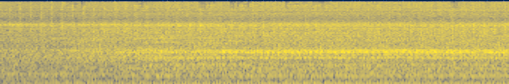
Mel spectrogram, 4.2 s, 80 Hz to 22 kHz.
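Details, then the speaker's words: EF Civic sedan engine started after a snapped timing belt: steady idle with a light, fast tick from the top end, about four per second; owner suspects rocker arm ticks rather than valve clearance. "Sounds a little ticky. Yeah, sounds like I could use another valve stem adjustment after a couple 100 miles. That doesn't sound like valve stems clicking at all. That sounds like rocker arm ticks."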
